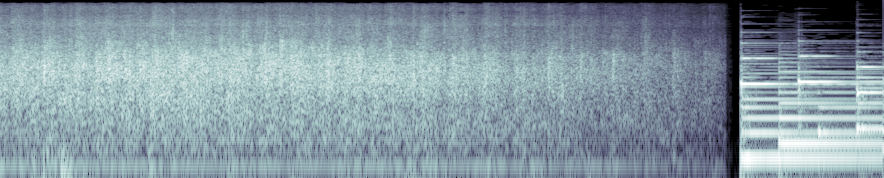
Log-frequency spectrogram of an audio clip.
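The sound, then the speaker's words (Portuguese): A church audience applauds, a dense, steady roar of clapping that slowly thins before music cuts in abruptly at the end. “Vamos aplaudir o nosso Deus então”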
